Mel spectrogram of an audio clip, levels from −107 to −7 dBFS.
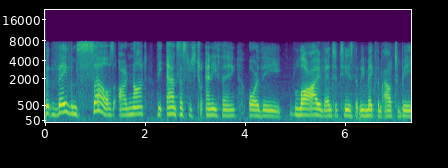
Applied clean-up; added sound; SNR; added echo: none; none; none; none.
